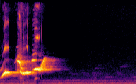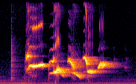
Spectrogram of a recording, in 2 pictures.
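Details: White-rumped shama lure song: two rich, rolling whistled phrases with quick up-and-down slides, a long quiet gap between them and faint low hum beneath.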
